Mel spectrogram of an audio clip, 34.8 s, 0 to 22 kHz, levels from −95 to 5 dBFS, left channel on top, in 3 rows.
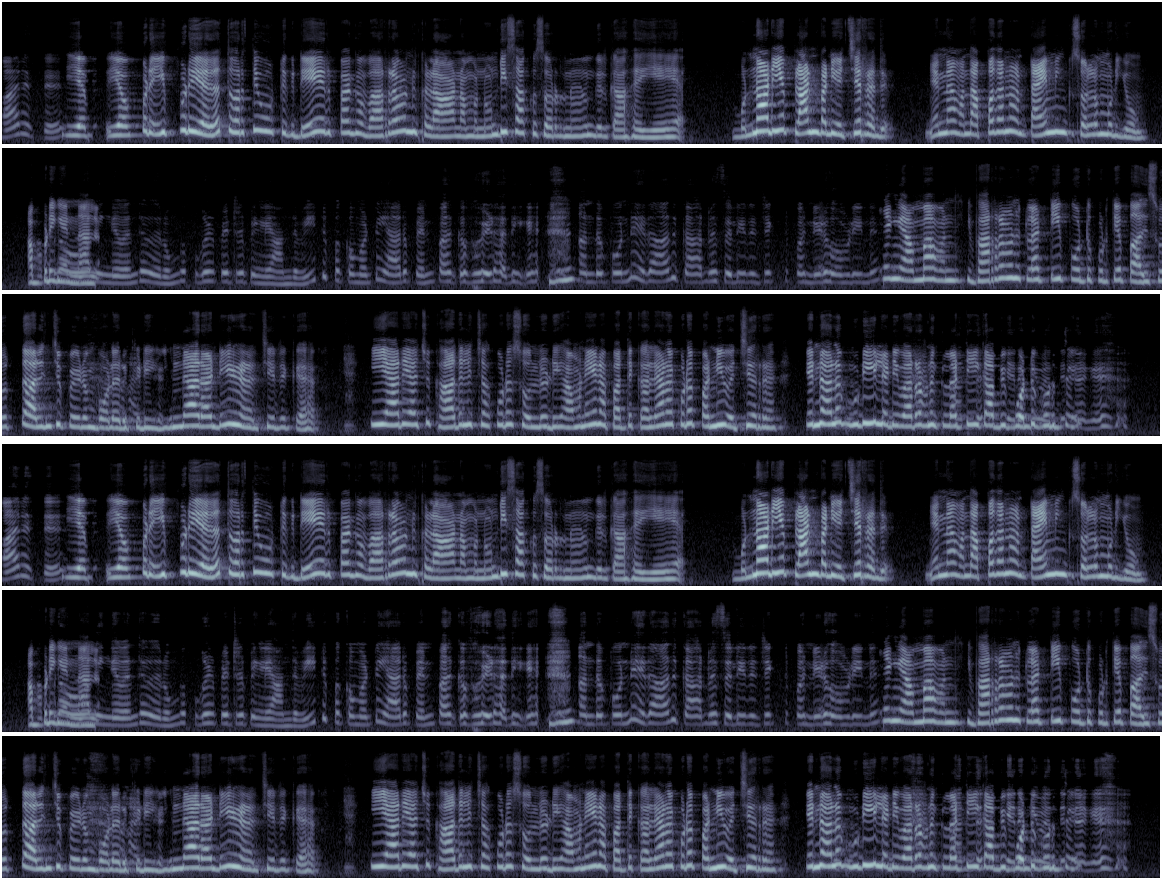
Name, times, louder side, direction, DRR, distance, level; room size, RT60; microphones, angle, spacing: voice 1, 0.0-0.7 11.9-20.4 24.0-24.9 31.5-31.7 32.3-34.5, right 3 dB, 75° right, 3.0 m, -47 dB
voice 2, 0.6-6.8 7.3-8.9 9.2-11.4 11.9-12.6 17.1-17.3 20.4-26.4 26.6-34.0, equal, ahead, 0.4 m, -31 dB
head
